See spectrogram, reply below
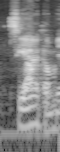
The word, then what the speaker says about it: Siakam: Siakam, yeah.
